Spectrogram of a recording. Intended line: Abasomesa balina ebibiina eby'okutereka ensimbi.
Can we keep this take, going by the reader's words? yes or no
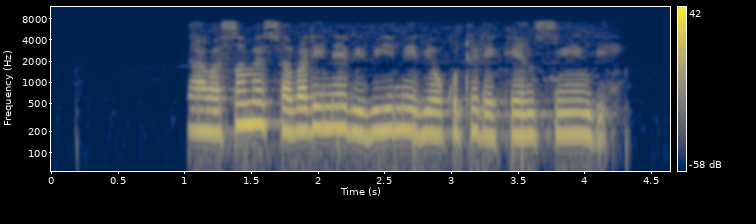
yes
